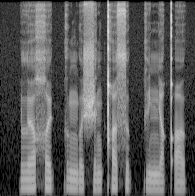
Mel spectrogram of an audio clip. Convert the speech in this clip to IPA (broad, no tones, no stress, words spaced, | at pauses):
lɵ χʉkːoŋo ʃɐŋqʰusukːɨ ɲɐqʼo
